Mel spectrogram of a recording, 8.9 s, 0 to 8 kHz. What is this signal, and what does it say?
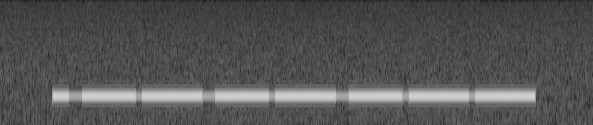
Radio time signal (DCF77), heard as a tone whose level steps once a second, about 710 Hz. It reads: 1 0 1 0 1 0 0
